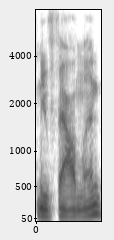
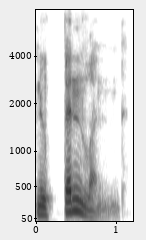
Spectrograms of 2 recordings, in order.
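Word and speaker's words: Newfoundland: my whole life I thought it would be pronounced New Foundland because that's how it's spelled but it people always told me it was New Finland but it is New Foundland amazing Chile in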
